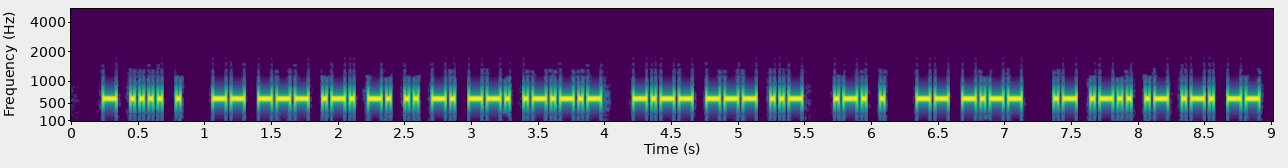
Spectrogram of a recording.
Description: Morse code, heard as a keyed tone, about 34 wpm, 600 Hz. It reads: THE MORNING. YOU RE MY ALARM
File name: the old man and the sea / the old man and the sea 1 35wpm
